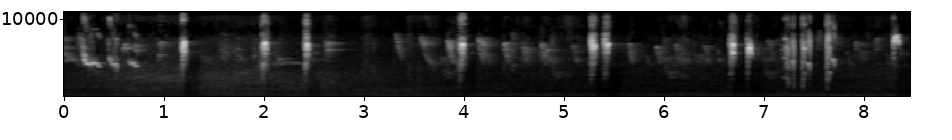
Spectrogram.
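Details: Sharp, very high single chips and paired notes from a little spiderhunter (konin), spaced by pauses of about a second, over faint background hiss.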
